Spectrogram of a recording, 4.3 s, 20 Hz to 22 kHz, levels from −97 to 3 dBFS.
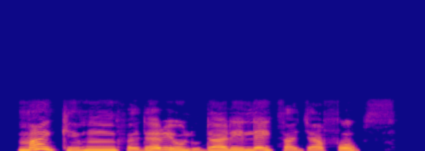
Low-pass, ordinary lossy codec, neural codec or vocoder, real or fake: none; none; none; real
